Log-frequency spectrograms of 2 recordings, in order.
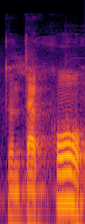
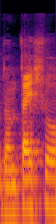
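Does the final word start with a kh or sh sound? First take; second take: kh; sh. First: The last word starts with a kh sound. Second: The last word starts with an sh sound. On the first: This is how the letter's name is actually spoken. "लेकिन उच्चारण के time में दंता खो होगा" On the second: This is how the letter's name is written. "ऐसे तो दंताय शो होता है"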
